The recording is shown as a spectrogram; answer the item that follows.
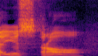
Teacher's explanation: ada tanwin terus diikuti dengan Alif maka cara bacanya dibaca Yusron ketika wakaf itu dibaca Yusro panjang panjang dua harakat itu disebut dengan mad iwad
